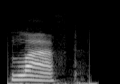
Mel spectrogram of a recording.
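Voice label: "laughed", American English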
